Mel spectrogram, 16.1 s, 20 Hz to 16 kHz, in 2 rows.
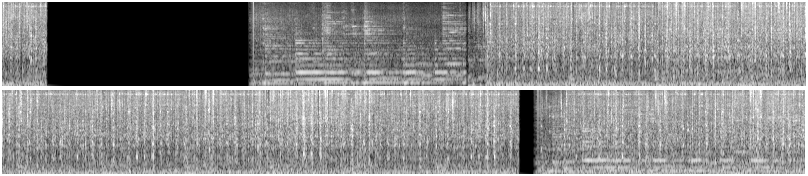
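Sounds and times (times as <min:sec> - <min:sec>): pulsing mechanical rumble: 0:04.6 - 0:16.0.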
